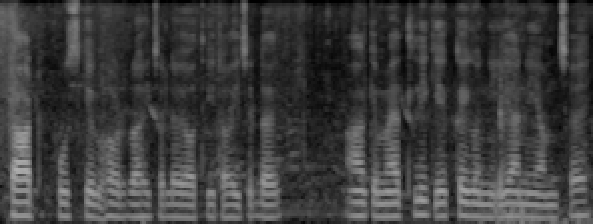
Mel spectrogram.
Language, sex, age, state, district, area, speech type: Maithili, male, 30-45, Bihar, Muzaffarpur, urban, spontaneous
